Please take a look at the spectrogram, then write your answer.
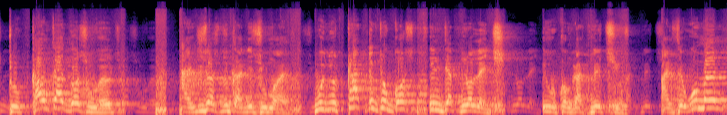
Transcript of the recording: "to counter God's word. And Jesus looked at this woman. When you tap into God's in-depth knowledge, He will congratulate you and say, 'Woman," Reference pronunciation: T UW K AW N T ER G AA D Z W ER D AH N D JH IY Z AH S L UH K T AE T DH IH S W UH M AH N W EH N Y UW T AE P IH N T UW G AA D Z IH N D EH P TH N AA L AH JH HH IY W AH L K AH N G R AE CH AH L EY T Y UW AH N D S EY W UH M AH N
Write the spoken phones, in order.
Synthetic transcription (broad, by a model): T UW K AW N T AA G AA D S W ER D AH N JH IY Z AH S L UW K AA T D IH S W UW M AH N W EH N Y UW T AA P IH N T UW G AA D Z IH N D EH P N AA L AH JH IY W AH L K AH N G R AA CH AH L EY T Y UW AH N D S EY W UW M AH N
